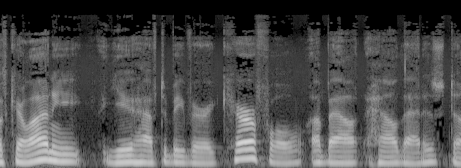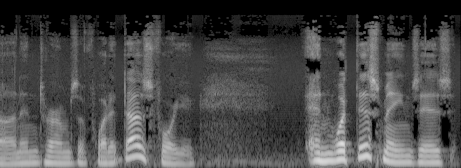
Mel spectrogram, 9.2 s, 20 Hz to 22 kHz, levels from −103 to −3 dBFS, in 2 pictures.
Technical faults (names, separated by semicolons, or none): DECT cordless phone buzz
